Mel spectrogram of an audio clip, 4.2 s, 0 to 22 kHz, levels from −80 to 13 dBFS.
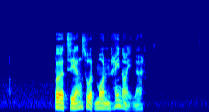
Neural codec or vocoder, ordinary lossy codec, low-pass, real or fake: none; MP3, 64 kbps; 7.2 kHz; real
